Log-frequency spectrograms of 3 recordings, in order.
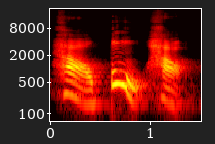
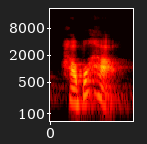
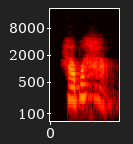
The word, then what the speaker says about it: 好不好: If you directly say 好不好, it's okay, but here's very strange, not comfortable. So we say 好不好, 好不好, 走不走, 去不去.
